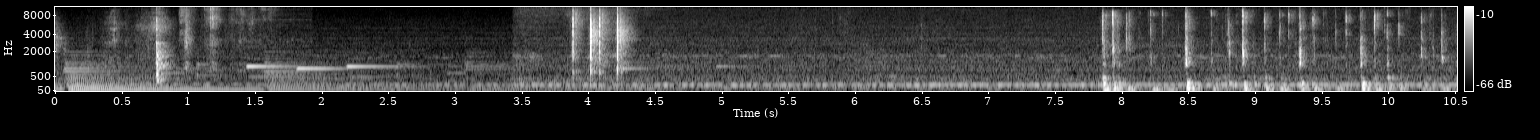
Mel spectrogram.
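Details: Modded Magic-Refiner MK16 keyboard (silicone dampener, PCB foam, lubed and filmed switches, lubed and padded stabs) typing with soft, muted keystrokes in quick bursts, no rattle or ping, over light music.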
